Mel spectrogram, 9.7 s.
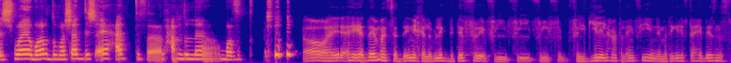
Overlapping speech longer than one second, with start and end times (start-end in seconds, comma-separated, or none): none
